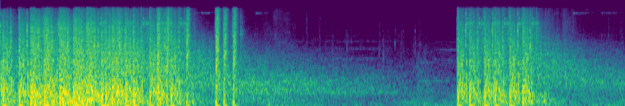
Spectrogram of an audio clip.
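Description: Gunfire in the video game DayZ: two loud bursts of rapid automatic fire, one long and one short, a gap of fading echo, then a third burst starting up.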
